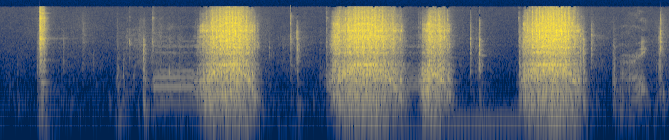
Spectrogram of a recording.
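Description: Consew sewing machine running in four short bursts of about a second each, the third one briefly, as it sews a zigzag stitch through the edge of carpet. Between the bursts it stops, and there is a single sharp click just under a second in.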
